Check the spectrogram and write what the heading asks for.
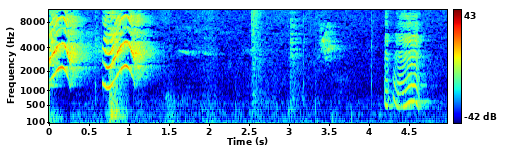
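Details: Pet rose-ringed parakeet mimicking "mummy": two loud bent harmonic syllables at the start, a long quiet stretch with faint clicks, then one more arched squeaky utterance near the end.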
